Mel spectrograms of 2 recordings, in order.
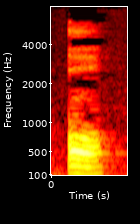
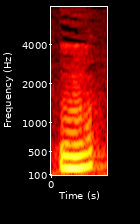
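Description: First: The vowel is said with the mouth more open. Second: The vowel is a plain, fairly closed o. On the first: "אם אני פותח קצת יותר את הפה" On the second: "במקום שזה יוצא או"

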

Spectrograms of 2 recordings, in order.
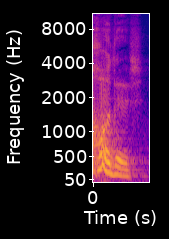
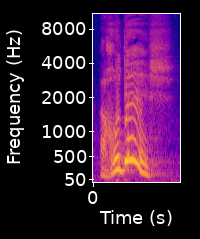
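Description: First: The word is said in the ordinary Hebrew way. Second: The word is said in a French-like way. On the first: The speaker calls it wrong. "לא החודש" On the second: The speaker calls it right. "אתם מרשים לי מילה אחת בתנך להיות צרפתי"

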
